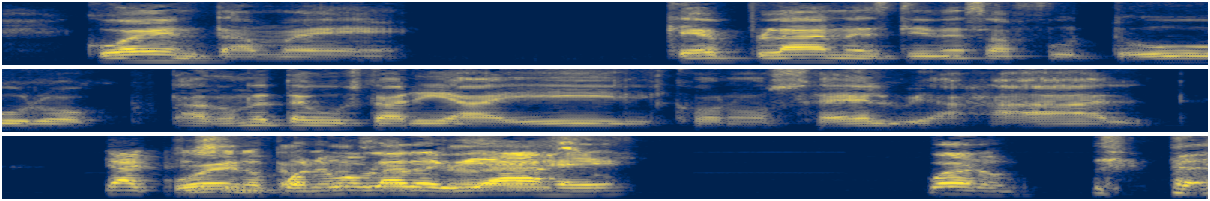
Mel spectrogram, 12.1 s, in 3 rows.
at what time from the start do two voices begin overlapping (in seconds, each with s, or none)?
8.6 s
